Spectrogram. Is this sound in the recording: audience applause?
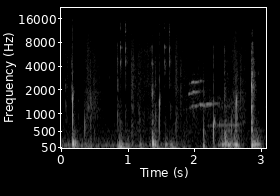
no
